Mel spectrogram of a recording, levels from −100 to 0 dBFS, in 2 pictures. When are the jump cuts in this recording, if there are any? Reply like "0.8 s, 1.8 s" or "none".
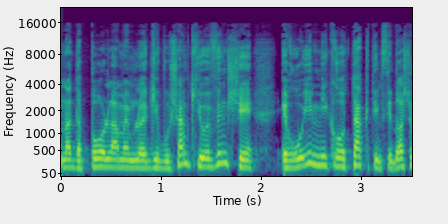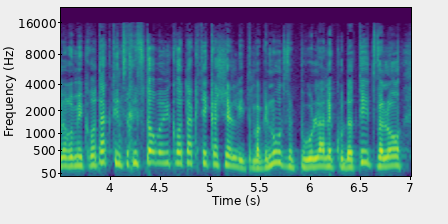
none

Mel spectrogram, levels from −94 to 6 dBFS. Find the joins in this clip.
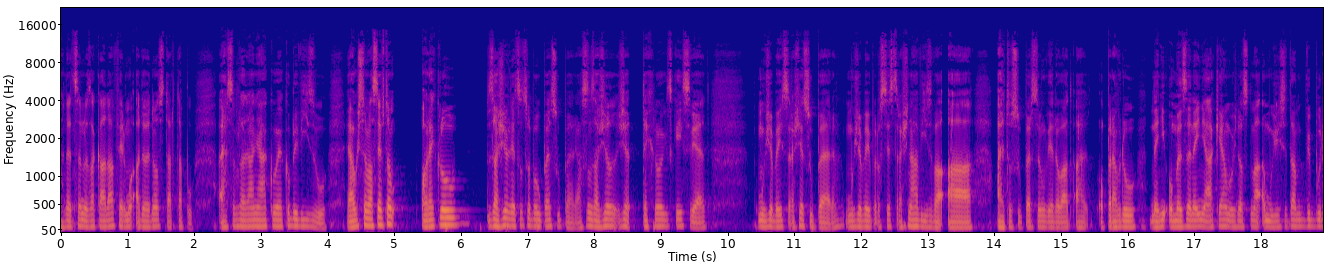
none

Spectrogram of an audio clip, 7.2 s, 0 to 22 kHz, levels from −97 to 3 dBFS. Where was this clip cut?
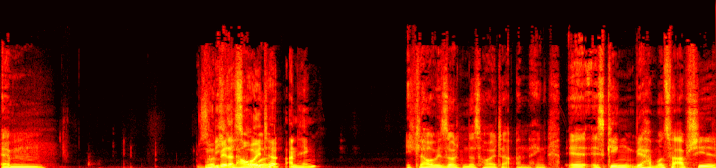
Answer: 2.8 s, 5.6 s

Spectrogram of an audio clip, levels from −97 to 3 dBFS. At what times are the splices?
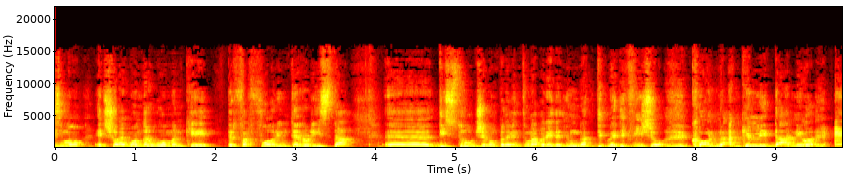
none

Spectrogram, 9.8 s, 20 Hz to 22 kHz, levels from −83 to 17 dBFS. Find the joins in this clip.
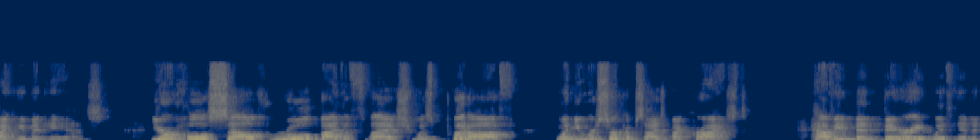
none

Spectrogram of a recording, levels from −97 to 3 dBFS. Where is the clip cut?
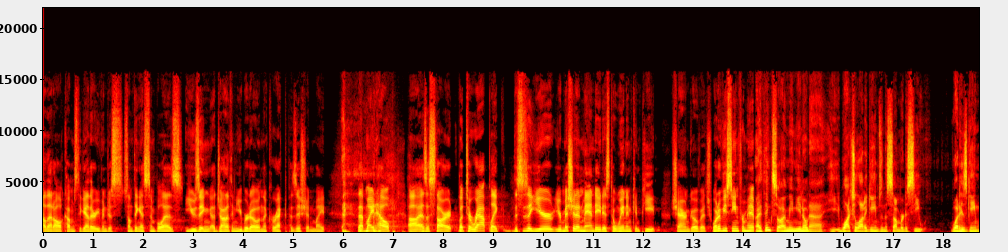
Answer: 12.5 s, 14.2 s, 15.3 s

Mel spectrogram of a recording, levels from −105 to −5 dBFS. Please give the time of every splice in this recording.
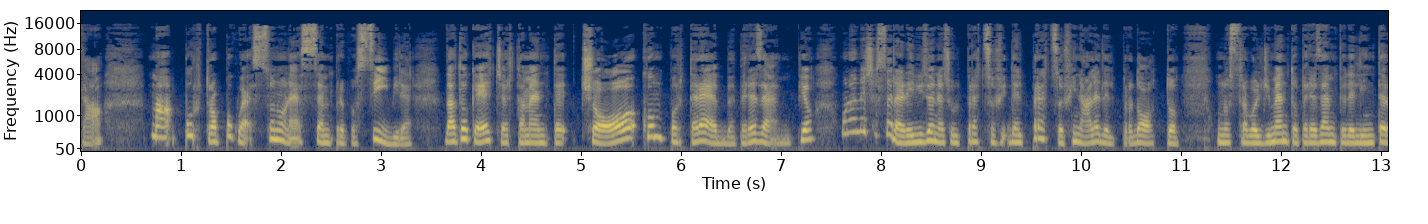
5.6 s

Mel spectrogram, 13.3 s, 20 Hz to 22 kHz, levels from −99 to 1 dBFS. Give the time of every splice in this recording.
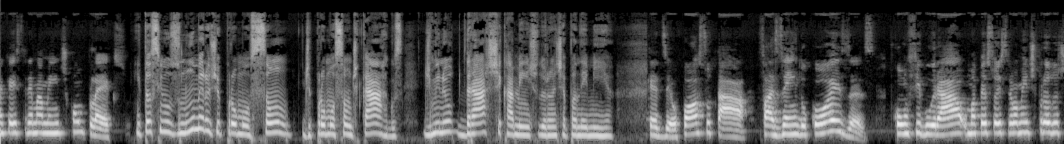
1.6 s, 8.1 s, 11.0 s

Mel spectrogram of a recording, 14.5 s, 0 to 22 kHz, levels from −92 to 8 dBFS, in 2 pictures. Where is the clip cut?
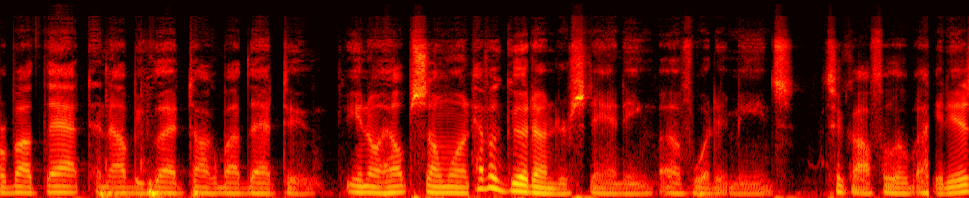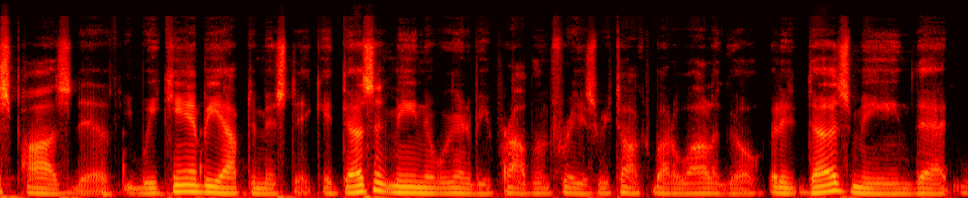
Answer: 7.0 s

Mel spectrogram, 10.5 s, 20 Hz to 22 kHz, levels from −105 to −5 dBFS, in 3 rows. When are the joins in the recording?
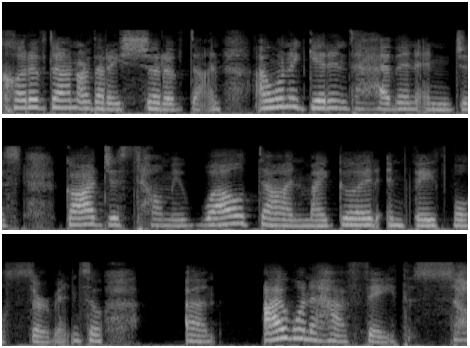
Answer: none

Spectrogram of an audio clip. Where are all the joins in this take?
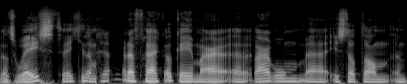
1.0 s, 2.5 s

